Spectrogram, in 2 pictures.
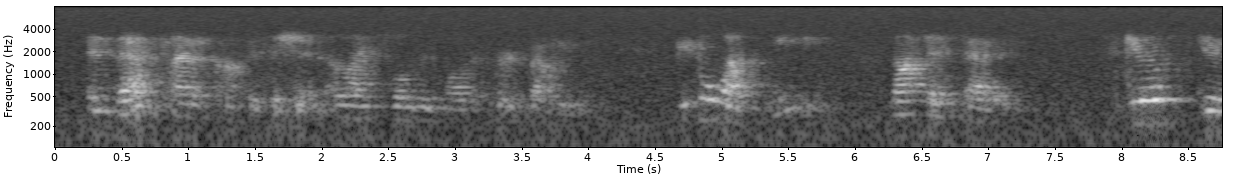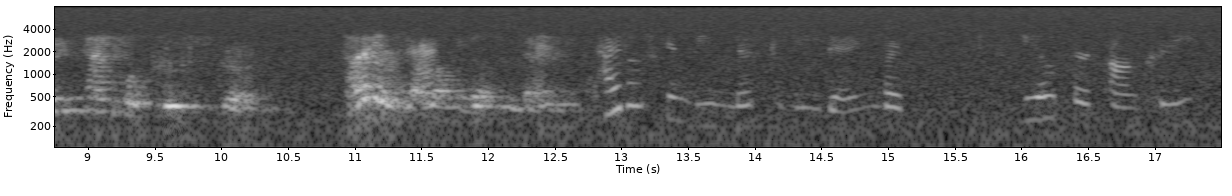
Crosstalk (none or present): present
